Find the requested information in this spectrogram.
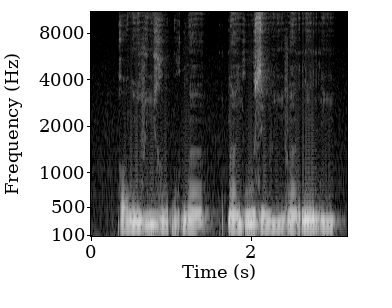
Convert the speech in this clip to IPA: kɔ˨βĩ˨ viː˦ɣuː˨ɓu˦ ɡʷã˨ | k͡pã˨juː˦zɪ˨ βiː˨˦βã˨rĩ˦ri˦

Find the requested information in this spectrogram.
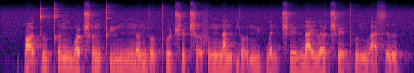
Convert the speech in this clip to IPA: pɑ̰˨˩ʊ̯t̪u˧˥ kʰɤ˥ŋ mwɔ˧˥ʈ͡ʂʰɤ˥˩ŋ pʰy˧˥ mi˧˥ŋn̪ɤ˧˥n̪jo̰˨˩ʊ̯ pʰu˥ʈ͡ʂʰɻ̩˨ʈ͡ʂʰɤ̰˨˩fʊ˥ŋ n̪a˥˩npjo̰˨˩ʊ̯ my˧˥pwə̰˨˩nʈ͡ʂʰɻ̩˧˥ n̪a˥ɪ̯lɤ˥ʈ͡ʂʰɻ̩˥ pʰu˥˩ n̪wä̰˨˩sɹ̩˧˥

